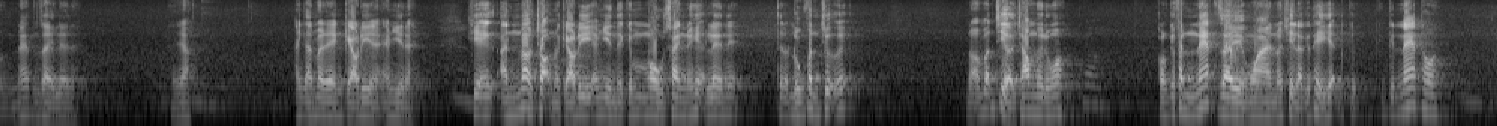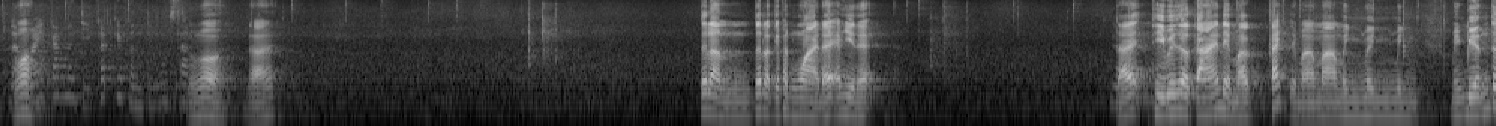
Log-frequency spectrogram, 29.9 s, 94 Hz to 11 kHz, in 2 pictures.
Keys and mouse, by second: 0.1 click, 13.2 click, 14.4 click, 15.1 click, 16.0 click, 16.9 click, 18.0 ctrl+shift+o, 21.7 click, 22.0 ctrl+z, 22.7 click, 25.3 space, 25.4 click, 25.7 v, 26.0 click, 26.6 space, 26.8 click.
